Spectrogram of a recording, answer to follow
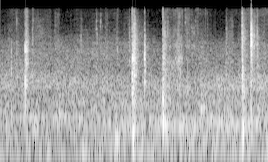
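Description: Plastic water bottles being flipped and knocking down onto brick paving: about four sharp knocks spread over two seconds, over a steady low outdoor rumble.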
